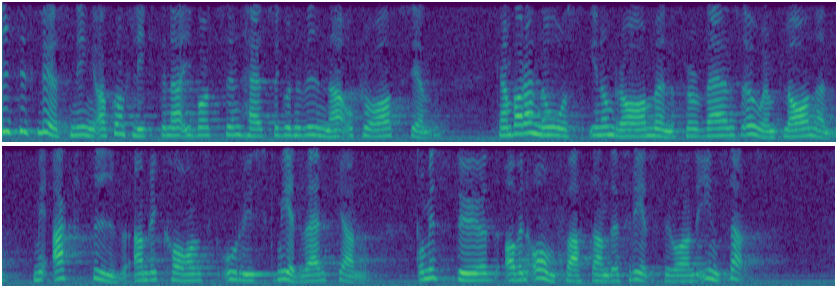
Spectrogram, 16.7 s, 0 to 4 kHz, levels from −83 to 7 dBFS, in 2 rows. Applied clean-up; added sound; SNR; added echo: none; none; none; none.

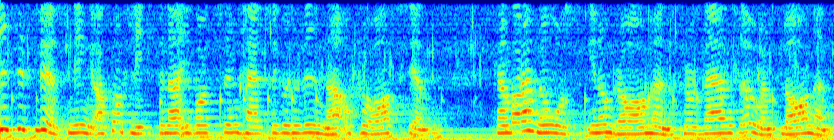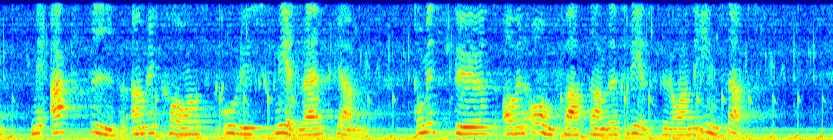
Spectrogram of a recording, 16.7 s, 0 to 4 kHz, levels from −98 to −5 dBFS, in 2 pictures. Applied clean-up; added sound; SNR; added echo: none; Liquid; 12 dB; reverberation time 0.2 s.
